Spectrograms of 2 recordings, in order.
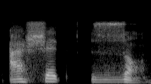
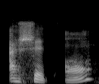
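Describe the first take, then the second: First: It is said with a z sound before en. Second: It is said with no z sound before en. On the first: The speaker calls it right. "je vais mettre ce petit S en plus pour avoir le son" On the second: The speaker calls it wrong. "mais je n'ai pas la musique"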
